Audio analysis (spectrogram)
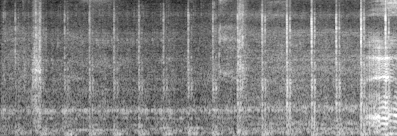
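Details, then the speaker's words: Vevor air heater, first start-up, running off a battery, exhaust muffler not yet fitted: steady light ticking a few times a second over soft fan rush as it tries to light, fuel smell present; dosing pump pulsing normally. "I can smell a little bit of fuel now so it's trying to ignite I'm just running on a battery"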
